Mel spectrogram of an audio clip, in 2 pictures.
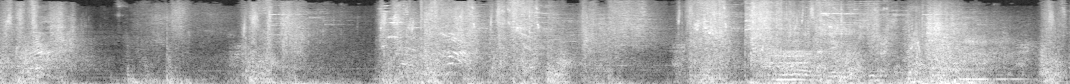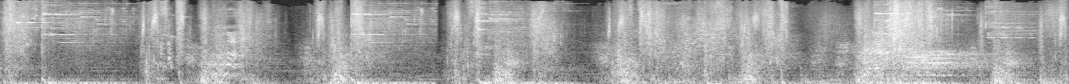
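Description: Game spell effects crackle and blast in a busy fight.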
